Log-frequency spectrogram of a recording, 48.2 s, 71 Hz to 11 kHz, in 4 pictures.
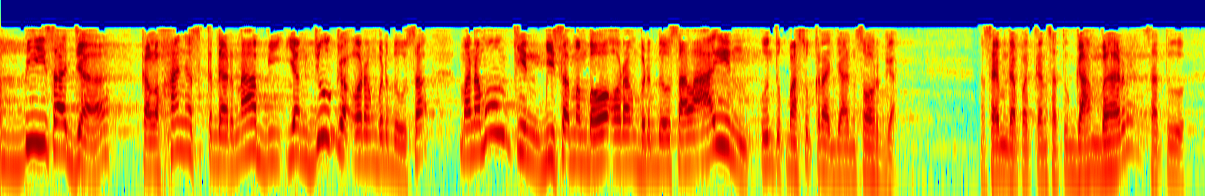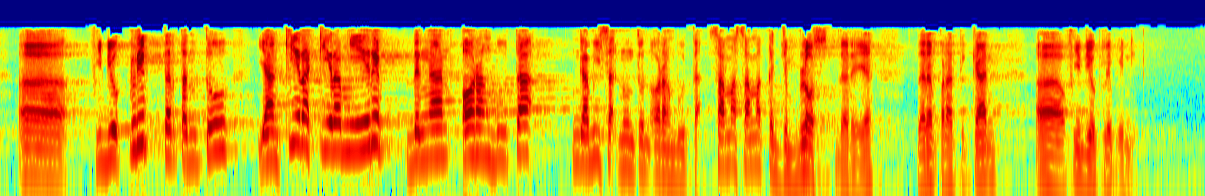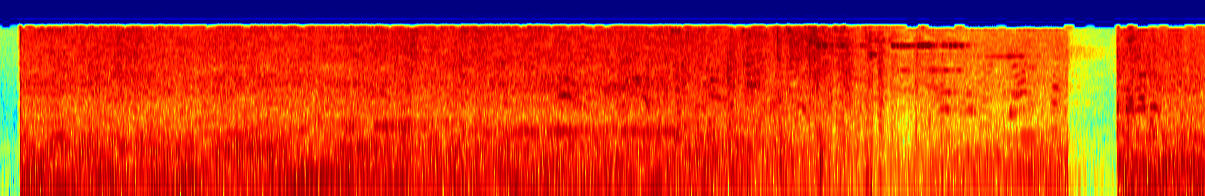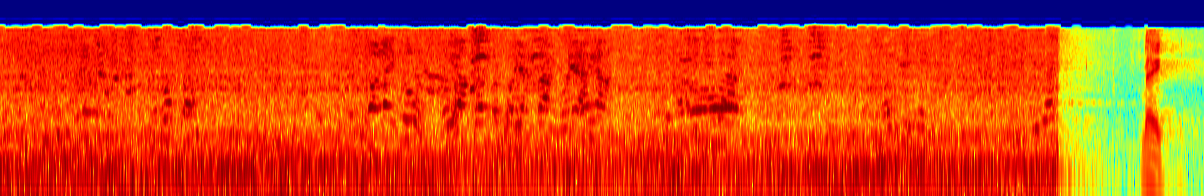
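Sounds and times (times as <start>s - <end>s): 
speech: 0.2s - 9.1s, 9.8s - 23.5s
clanks and creaks of heavy machinery: 24.3s - 46.8s
forklift engine rumbling under strain lifting a truck: 24.3s - 46.8s
voices: 33.5s - 46.8s.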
